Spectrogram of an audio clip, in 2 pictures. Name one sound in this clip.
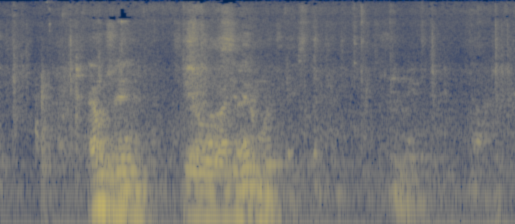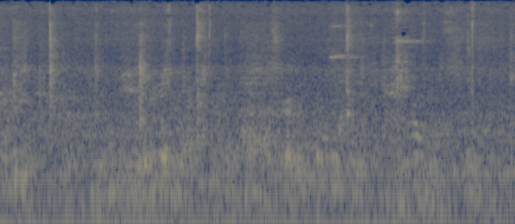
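An acoustic guitar plays softly.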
